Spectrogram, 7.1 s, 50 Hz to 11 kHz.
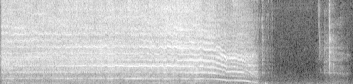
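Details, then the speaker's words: Roughly 40-year-old Hornby Class 37 model locomotive after about 30 minutes of running and light oiling of the motor bogie axles; high, steady small-motor squeal falling as it winds down; lubrication did not cure the squeal. "So the loco's been running now for probably half an hour, 15 minutes in each direction. It's still as you can hear, making the noise."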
